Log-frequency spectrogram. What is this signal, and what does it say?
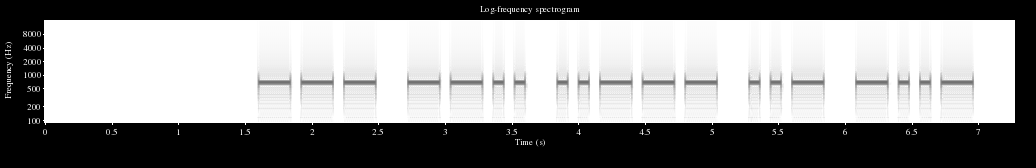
Morse code, heard as a keyed tone, about 15 wpm, 700 Hz. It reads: OZ2UX
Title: DXCC-100 Call Signs - 5 Characters - Repeated 3x - 15wpm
